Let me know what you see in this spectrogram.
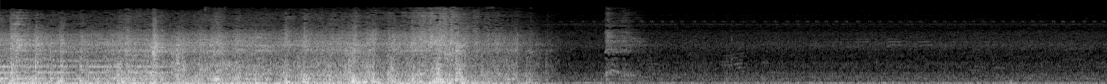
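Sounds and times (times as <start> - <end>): wheels clickety-clack over rail joints: 0.0 - 5.6
express train passing: 0.0 - 11.0.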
